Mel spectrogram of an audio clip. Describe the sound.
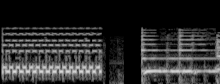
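Electronic telephone ring used as a jingle for a listener call-in segment, two bright, loud tonal bursts separated by a short pause.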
